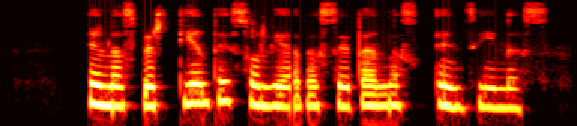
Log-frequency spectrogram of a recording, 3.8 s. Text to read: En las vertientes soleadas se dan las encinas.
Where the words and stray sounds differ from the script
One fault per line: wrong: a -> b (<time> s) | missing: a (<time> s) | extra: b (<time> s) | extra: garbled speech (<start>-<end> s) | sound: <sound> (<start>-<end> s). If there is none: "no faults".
sound: dropout (1.9-2.0 s)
